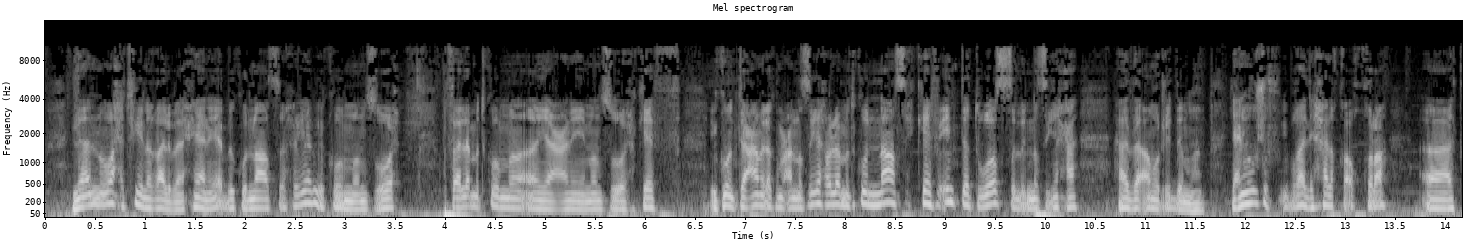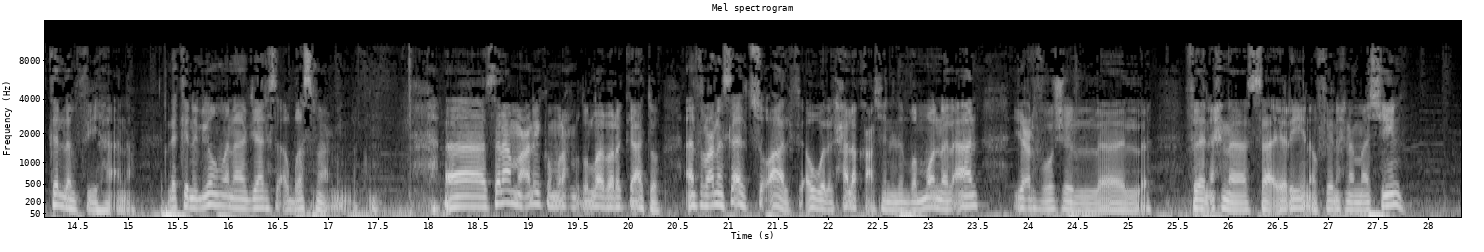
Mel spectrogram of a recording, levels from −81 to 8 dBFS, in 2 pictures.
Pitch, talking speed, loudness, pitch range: 120 Hz, 155 wpm, -15 LUFS, 100-145 Hz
